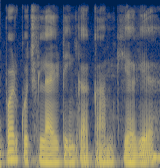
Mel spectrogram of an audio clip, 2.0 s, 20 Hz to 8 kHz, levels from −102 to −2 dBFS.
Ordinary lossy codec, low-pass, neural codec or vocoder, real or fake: Opus, 64 kbps; 7.2 kHz; none; real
